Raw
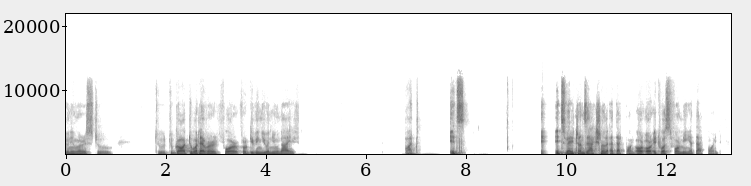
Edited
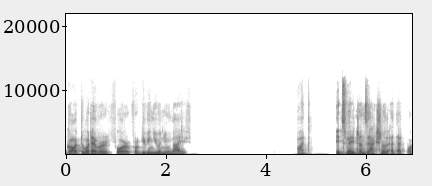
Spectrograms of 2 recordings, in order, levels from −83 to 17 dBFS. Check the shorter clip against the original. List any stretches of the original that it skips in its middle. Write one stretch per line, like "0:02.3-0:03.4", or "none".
0:07.4-0:09.7

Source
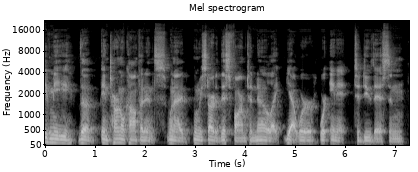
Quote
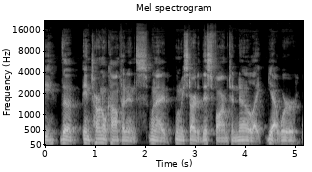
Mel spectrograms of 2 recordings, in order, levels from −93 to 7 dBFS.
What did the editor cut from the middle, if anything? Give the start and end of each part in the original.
none

